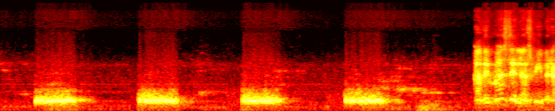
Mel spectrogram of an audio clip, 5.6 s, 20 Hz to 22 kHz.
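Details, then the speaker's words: Simulated murmur built from a narrow band of frequencies around 360 cycles, reinforced with a pure 360-cycle tone, giving a musical timbre; simulated narrow-band murmur. "pueden ser algo musicales debido al predominio de una frecuencia. Si superpongo la nota pura de 360 de frecuencia sobre la banda congregada alrededor de los 360 ciclos, refuerzo la frecuencia de 360 y el soplo tiende a adquirir un timbre musical."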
